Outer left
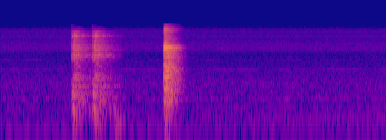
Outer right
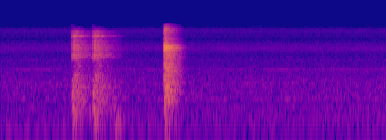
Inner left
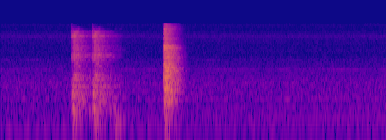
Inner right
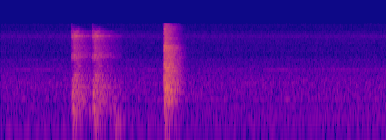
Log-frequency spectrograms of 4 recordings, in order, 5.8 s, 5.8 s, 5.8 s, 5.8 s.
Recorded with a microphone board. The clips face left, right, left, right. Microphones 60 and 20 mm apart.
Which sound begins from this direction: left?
A clap, at 2.4 s.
